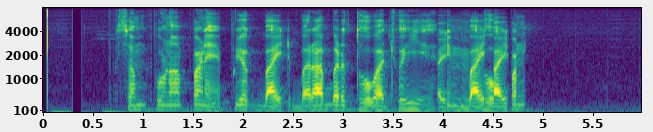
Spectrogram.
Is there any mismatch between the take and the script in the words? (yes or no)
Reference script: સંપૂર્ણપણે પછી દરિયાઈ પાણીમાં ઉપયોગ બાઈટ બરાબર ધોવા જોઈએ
yes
